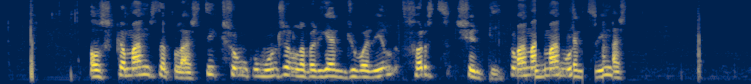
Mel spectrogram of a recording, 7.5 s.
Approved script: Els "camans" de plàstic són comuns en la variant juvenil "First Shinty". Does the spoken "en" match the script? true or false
true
